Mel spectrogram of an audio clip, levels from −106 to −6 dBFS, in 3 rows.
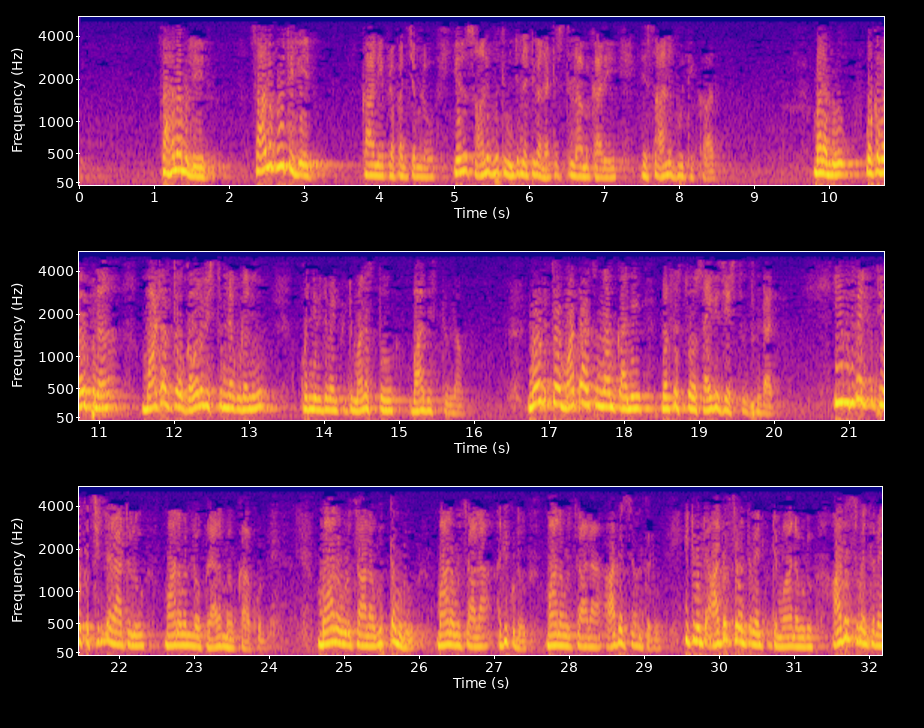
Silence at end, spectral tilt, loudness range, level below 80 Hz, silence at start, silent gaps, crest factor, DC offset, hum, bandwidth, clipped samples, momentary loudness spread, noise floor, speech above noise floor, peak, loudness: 0 s; -12.5 dB/octave; 4 LU; -50 dBFS; 0 s; none; 14 dB; under 0.1%; none; 4.8 kHz; under 0.1%; 12 LU; -51 dBFS; 32 dB; -6 dBFS; -20 LUFS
